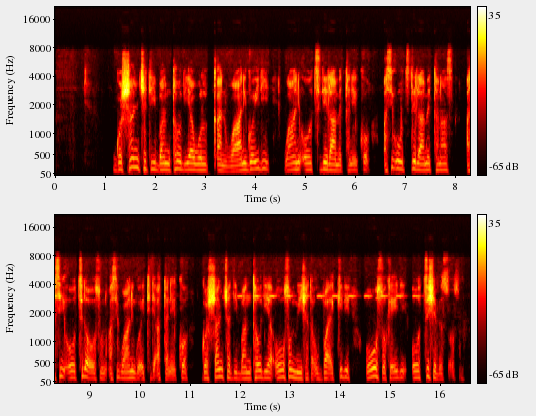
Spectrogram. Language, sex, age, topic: Gamo, male, 25-35, agriculture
